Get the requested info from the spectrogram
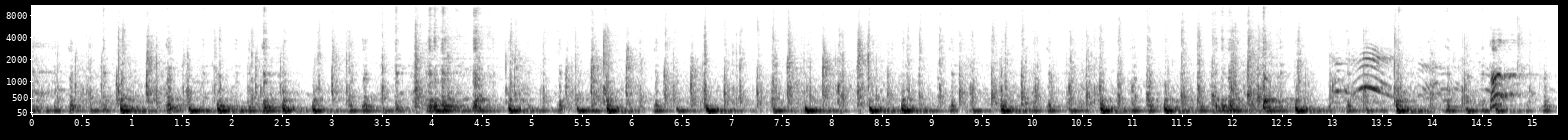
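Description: Flamenco zapateado: a dancer's heeled flamenco shoes striking a wooden floor in a fast, continuous rhythm of sharp heel and toe strikes. A voice calls out near the end.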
